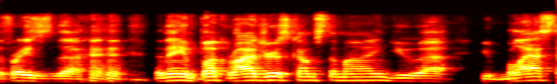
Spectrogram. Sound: chuckles

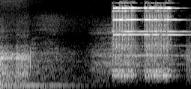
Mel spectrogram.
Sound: phone ringing

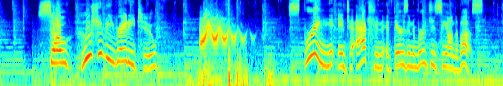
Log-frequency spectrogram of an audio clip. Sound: boing sfx

